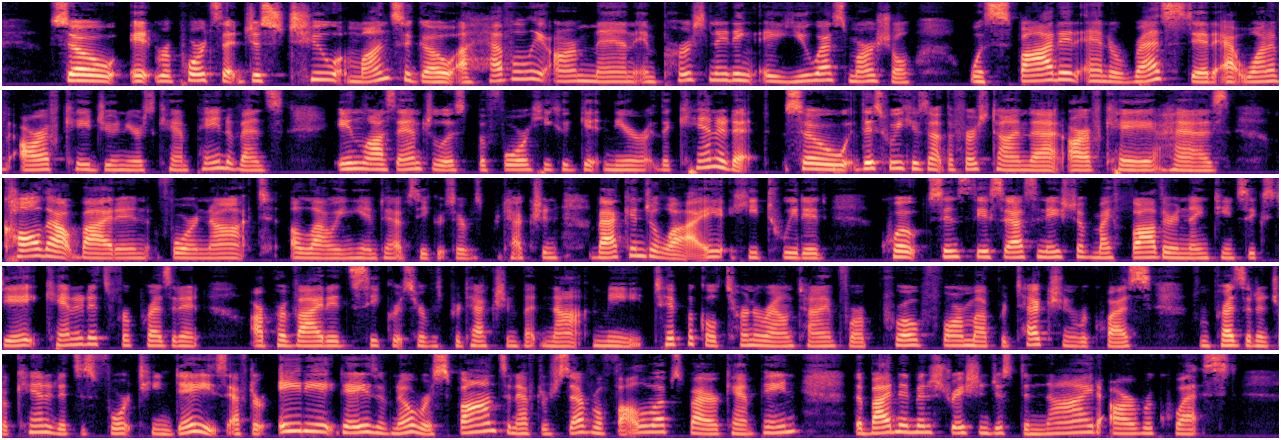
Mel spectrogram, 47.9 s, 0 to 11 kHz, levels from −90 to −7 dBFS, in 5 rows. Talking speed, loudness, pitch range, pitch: 150 wpm, -20 LUFS, 180-220 Hz, 195 Hz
